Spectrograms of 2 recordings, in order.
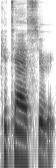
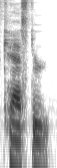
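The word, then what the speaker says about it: Castor: It's not Catastor. It's not A after that S. So it's Caster.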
